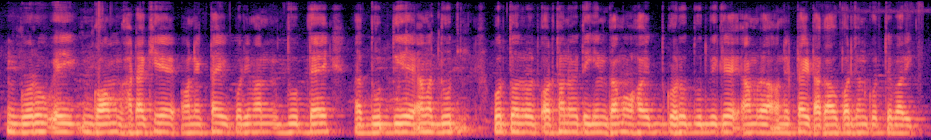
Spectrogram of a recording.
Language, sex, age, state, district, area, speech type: Bengali, male, 18-30, West Bengal, Uttar Dinajpur, urban, spontaneous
